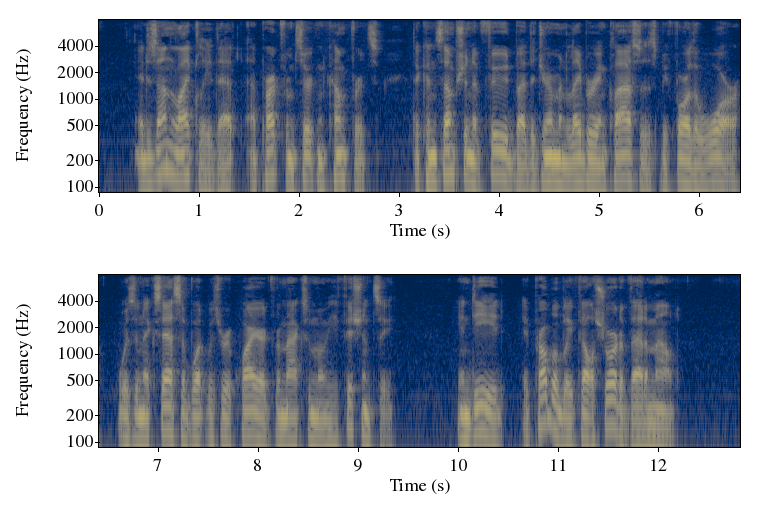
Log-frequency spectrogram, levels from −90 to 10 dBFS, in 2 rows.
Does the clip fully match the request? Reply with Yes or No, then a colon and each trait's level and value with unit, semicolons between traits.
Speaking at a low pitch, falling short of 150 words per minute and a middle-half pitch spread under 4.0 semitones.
No: low, 100 Hz; average, 180 wpm; average, 3.4 semitones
